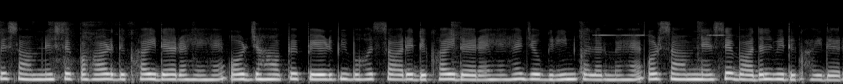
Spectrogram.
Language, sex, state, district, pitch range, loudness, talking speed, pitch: Hindi, female, Jharkhand, Sahebganj, 225-240 Hz, -15 LUFS, 225 wpm, 235 Hz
